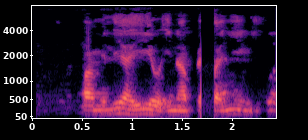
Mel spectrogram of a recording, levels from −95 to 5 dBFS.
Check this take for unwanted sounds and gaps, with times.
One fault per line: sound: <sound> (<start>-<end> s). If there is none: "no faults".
sound: dropout (1.7-1.8 s)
